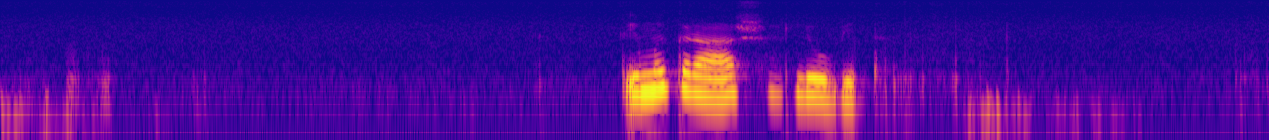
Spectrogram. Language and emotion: Russian, neutral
